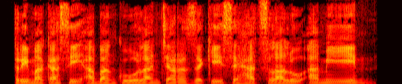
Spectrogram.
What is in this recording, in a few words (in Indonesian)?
terimakasih abangkuh indonesia man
